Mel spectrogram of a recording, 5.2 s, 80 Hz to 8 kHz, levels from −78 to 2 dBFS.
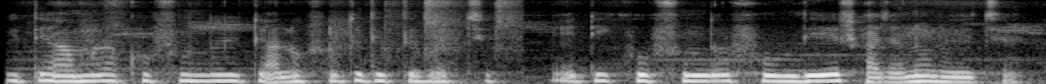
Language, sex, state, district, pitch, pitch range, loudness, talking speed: Bengali, female, West Bengal, Alipurduar, 195 Hz, 185-205 Hz, -14 LUFS, 170 wpm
